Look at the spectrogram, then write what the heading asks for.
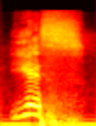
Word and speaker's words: yes: You know, a simple word like yes, or a word like young, or a word like yellow. So simple, so often mispronounced as S, L-O, Eng.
